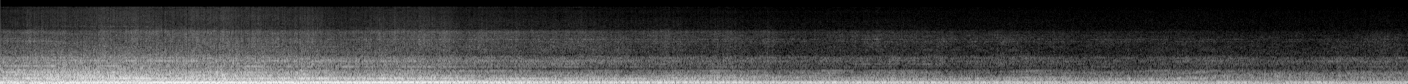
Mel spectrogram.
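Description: CSX diesel locomotive passing with an empty coal train: a steady low engine drone with wheel and car rattle, loud at first and then fading steadily from about four seconds in as the train moves away.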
